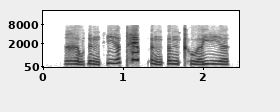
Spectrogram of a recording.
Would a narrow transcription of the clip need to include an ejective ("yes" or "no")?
no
